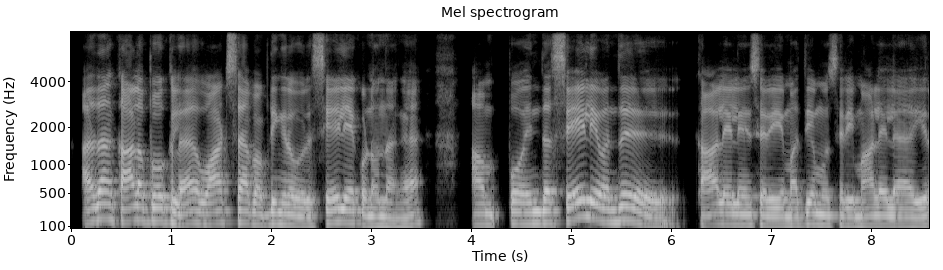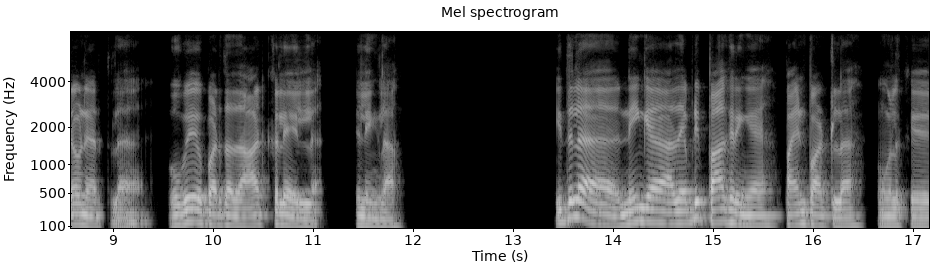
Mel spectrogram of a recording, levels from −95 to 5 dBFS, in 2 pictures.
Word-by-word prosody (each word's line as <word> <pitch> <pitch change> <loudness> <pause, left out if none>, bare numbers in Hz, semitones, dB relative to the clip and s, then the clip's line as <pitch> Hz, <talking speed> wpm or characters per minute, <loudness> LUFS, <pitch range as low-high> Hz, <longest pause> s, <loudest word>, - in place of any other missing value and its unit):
அதுதான் 170 +4 +2
காலப்போக்கில 155 -4 +2 0.2
வாட்ஸ்அப் 135 +1 +1
அப்படிங்கிற 120 +1 0
ஒரு 100 0 +1
செயலியா 140 0 +3
கொண்டு 105 -5 0
வந்தாங்க. 95 -1 -2 0.7
அப்போ 130 - -3 0.2
இந்த 130 +1 +3 0.2
செயலி 190 +5 +3
வந்து 145 +3 +1 0.7
காலையிலயும் 115 0 0
சரி, 105 -2 +2
மதியமும் 110 +2 -1
சரி, 100 -1 0
மாலையில, 105 +1 +1 0.3
இரவு 115 +2 +1
நேரத்தில 105 0 -5 0.6
உபயோகப்படுத்தாத 115 -5 +1
ஆட்களே 110 +1 0
இல்ல. 90 0 0 0.5
இல்லைங்களா? 90 -4 -2 1.7
இதுல 195 +1 +2 0.5
நீங்க 150 +3 +1 0.2
அத 130 +1 +2
எப்படி 185 +8 +1
பார்க்கிறீங்க? 135 -7 +1 0.3
பயன்பாட்ல. 110 -4 -1 0.4
உங்களுக்கு 100 -1 -3
120 Hz, 105 wpm, -25 LUFS, 105-140 Hz, 1.7 s, செயலியா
